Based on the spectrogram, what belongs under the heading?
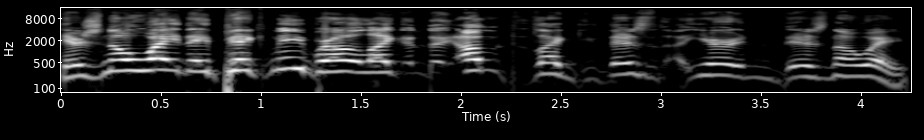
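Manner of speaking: almost yelling in disbelief; excited disbelief. Retold or imitated. Driver telling friends how he cashed it, almost yelling in disbelief.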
